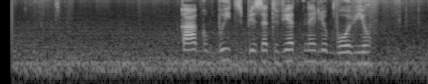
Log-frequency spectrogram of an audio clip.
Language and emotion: Russian, neutral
